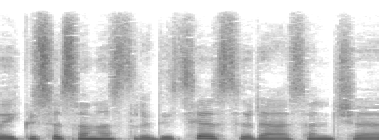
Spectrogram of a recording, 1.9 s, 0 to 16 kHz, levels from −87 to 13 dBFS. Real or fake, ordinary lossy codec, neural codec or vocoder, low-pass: fake; AAC, 48 kbps; codec, 32 kHz, 1.9 kbps, SNAC; 14.4 kHz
